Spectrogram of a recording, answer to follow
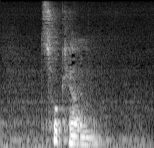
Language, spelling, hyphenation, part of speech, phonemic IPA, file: German, zuckern, zu‧ckern, verb, /ˈtsʊkɐn/, De-zuckern.ogg
- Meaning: to sugar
